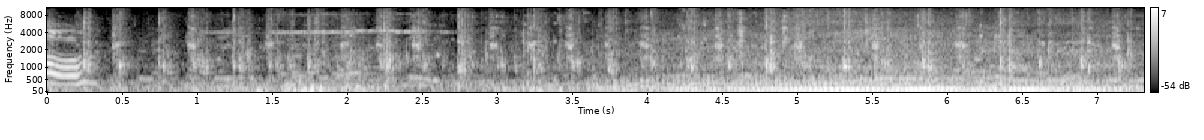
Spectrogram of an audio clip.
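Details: Horse being ridden through Vigan, Philippines: steady clip-clop of hooves about three to four beats a second, with a man talking over the first seconds and street murmur beneath.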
